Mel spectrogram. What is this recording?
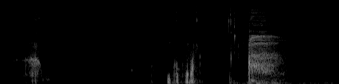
drinking water and swallowing a pill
